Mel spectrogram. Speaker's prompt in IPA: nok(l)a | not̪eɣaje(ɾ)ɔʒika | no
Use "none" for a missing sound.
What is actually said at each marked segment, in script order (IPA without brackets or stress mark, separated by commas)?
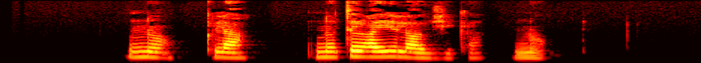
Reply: l, l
